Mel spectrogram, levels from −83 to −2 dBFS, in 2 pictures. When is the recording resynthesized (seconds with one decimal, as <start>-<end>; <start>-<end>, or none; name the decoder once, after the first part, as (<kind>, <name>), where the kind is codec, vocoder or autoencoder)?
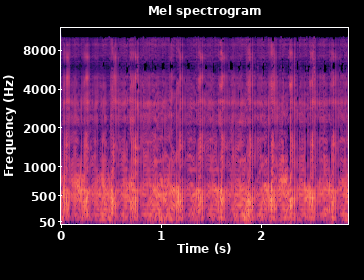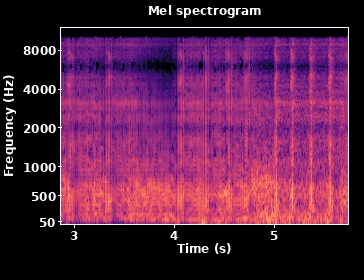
0.0-4.8 (vocoder, BigVGAN v2)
